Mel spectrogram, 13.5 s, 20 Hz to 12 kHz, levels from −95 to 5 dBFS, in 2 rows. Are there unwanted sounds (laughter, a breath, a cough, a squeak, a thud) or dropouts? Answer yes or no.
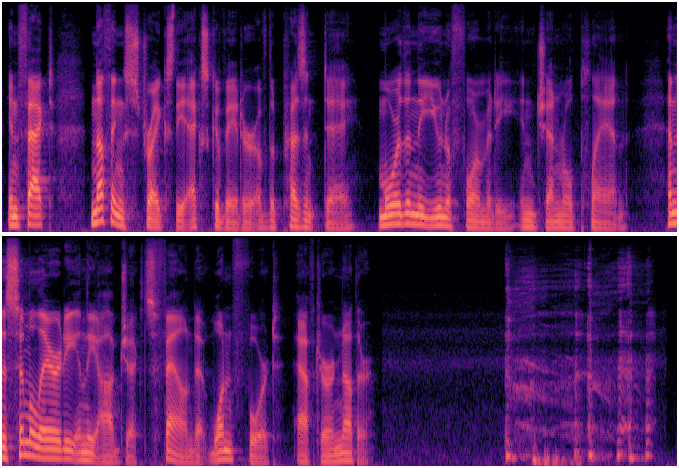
yes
